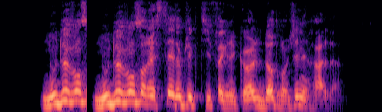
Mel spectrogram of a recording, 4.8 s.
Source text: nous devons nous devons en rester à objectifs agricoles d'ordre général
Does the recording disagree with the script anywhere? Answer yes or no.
no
